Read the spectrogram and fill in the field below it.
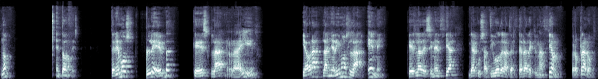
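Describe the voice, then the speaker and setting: A man teaching a grammar lesson patiently, thinking aloud and checking in with listeners as he goes. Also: medium pitch. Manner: patient, thinks aloud with fillers and tag questions. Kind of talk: explaining Greek grammar. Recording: echoey room.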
